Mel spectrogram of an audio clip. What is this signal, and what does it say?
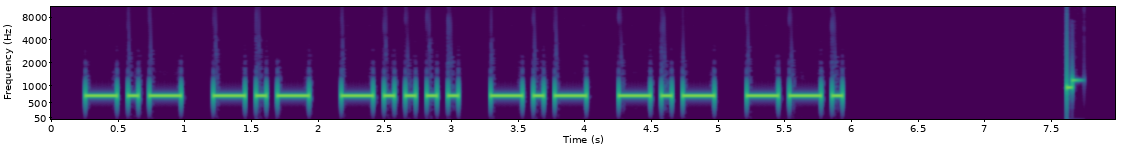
Morse code, heard as a keyed tone, about 15 wpm, 700 Hz. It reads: KK6KKG
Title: USA Callsign DE Callsign - 6 Characters - 15wpm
